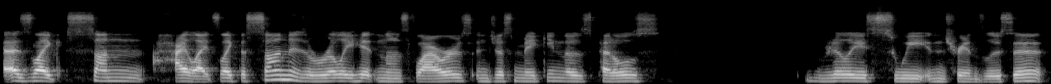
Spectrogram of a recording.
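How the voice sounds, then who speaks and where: A young woman with a low voice, leading a live-stream painting lesson at home, chatty and rambling with fillers, recorded by a fixed camera mic in a room. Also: fairly even intonation, slow pace, clean tone. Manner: rambling and chatty, with fillers and playful sound effects. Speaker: painting instructor. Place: home studio room, indoors.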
